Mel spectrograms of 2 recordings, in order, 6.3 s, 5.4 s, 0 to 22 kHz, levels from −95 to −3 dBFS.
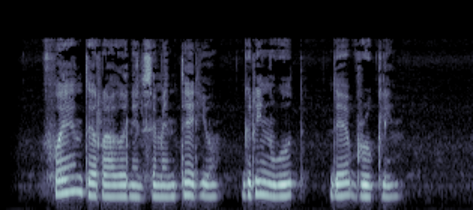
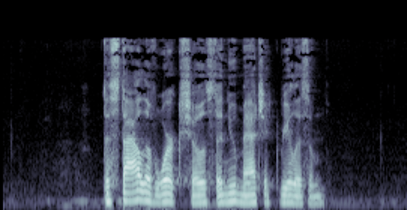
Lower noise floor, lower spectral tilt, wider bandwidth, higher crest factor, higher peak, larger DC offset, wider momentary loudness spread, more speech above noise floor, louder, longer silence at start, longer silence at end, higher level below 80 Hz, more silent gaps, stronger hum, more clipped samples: first, -68 dBFS vs -63 dBFS; about the same, -4 dB/octave vs -4.5 dB/octave; about the same, 11.5 kHz vs 12 kHz; about the same, 18 dB vs 20 dB; second, -14 dBFS vs -2 dBFS; neither; about the same, 11 LU vs 12 LU; second, 38 dB vs 44 dB; second, -30 LUFS vs -19 LUFS; second, 0.6 s vs 1.4 s; about the same, 1 s vs 1.1 s; second, -80 dBFS vs -48 dBFS; neither; neither; neither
